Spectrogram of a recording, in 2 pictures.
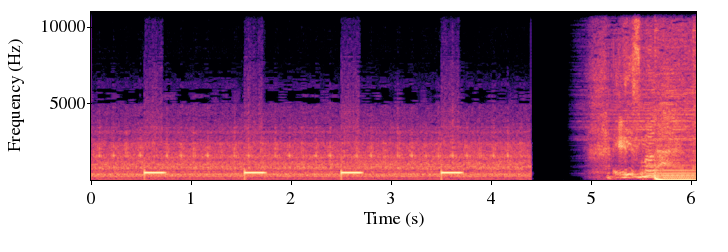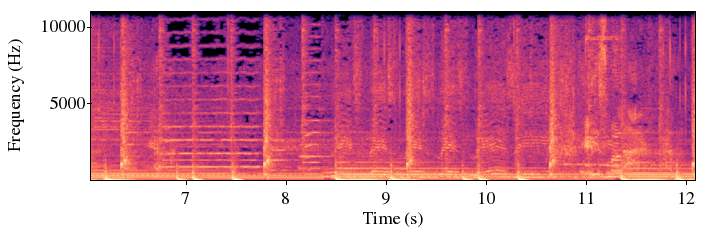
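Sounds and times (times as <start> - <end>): short beeps: 0.6 - 0.8, 1.6 - 1.8, 2.5 - 2.7, 3.5 - 3.8.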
